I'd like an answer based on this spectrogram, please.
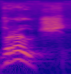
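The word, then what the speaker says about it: Brocciu: local foods here the most emblematic cheese is pronounced brooch spelled brockie you and that's a bit some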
